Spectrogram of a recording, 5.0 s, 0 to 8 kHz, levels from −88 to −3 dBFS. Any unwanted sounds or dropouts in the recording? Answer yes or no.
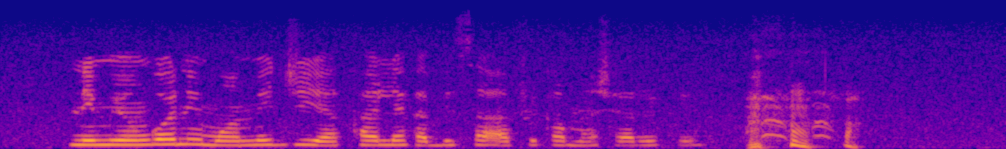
yes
